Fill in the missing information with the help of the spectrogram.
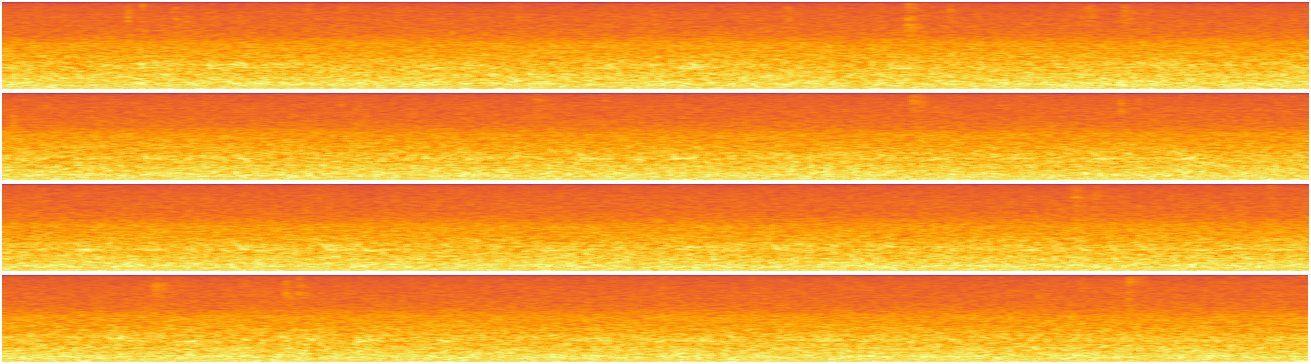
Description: no obvious biophony

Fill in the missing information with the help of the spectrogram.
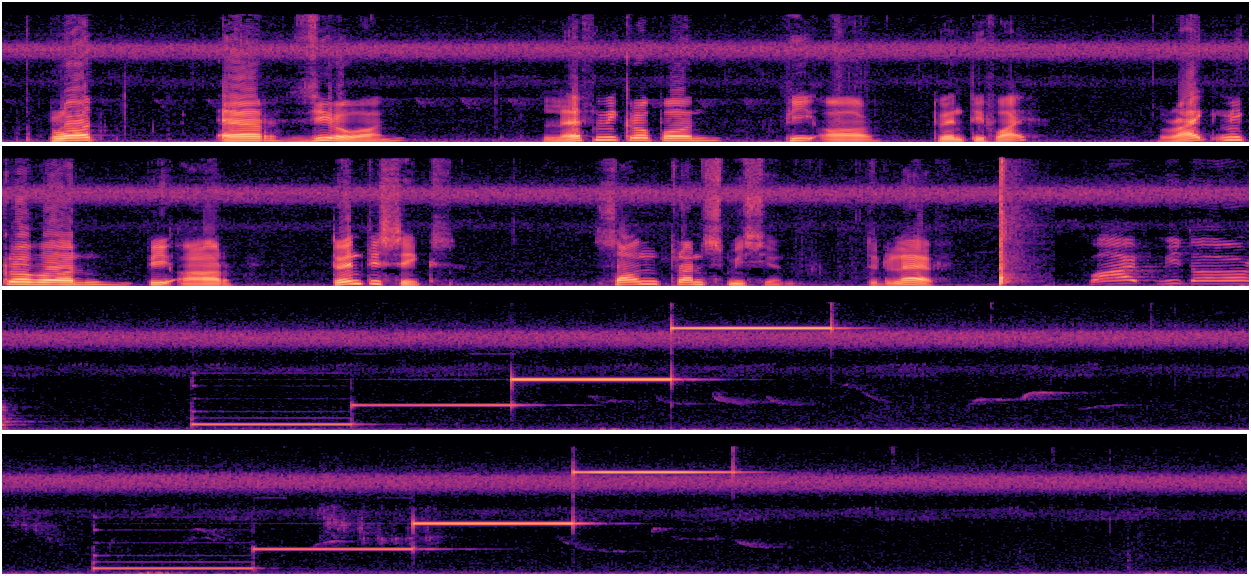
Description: birds

